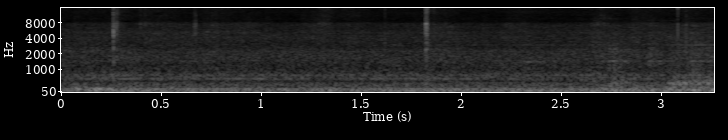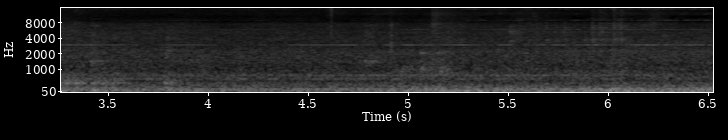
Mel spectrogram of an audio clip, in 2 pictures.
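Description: Train running with a steady low rumble, a few faint clicks and a thin high tone joining about halfway. It grows slowly louder toward the end.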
